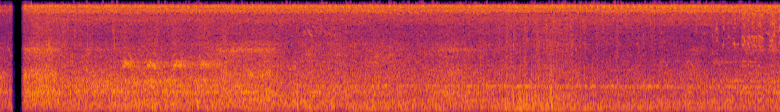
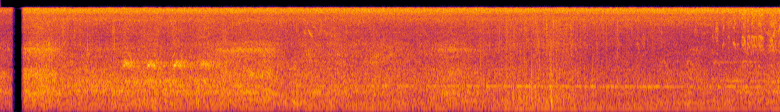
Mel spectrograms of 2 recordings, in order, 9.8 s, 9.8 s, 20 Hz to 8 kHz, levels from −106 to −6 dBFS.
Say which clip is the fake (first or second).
first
